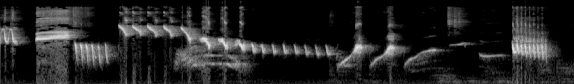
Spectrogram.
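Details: Asian pied starling singing a varied phrase of whistled and harsh notes: fast stacked chatter, a run of even descending whistles, then quick rising slurs ending in a burst of harsh noise.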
